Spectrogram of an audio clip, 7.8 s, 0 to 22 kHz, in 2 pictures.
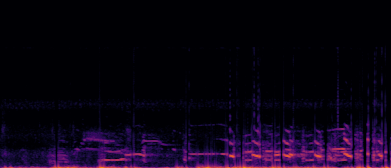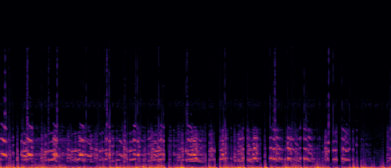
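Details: Great black-backed gull at the Audubon Boathouse nest, 2 August 2020: a rapid series of harsh, honking calls, several per second, becoming a steady stream over heavy low wind rumble.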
